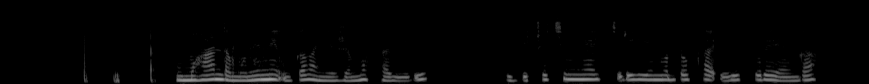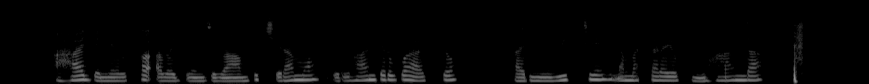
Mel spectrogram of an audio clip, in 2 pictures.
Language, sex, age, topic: Kinyarwanda, female, 18-24, government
